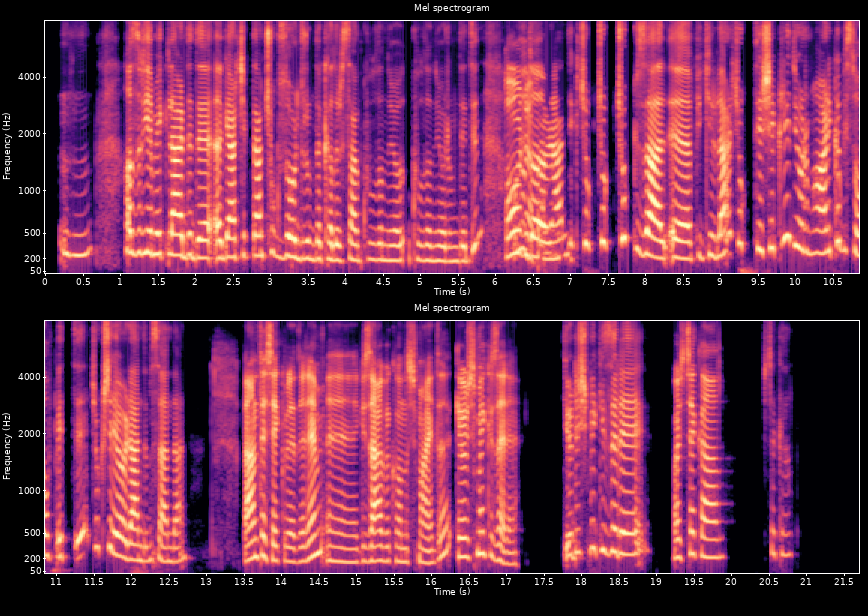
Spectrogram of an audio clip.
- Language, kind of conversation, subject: Turkish, podcast, Haftalık yemek planını nasıl hazırlıyorsun?
- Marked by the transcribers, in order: tapping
